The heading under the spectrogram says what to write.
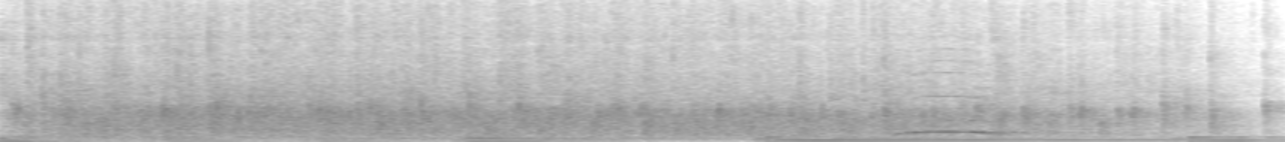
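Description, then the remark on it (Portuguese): A large crowd at a church service claps continuously in dense, steady applause for Jesus for several seconds, with sustained musical tones, like an organ or keyboard, held underneath. “Dê um forte aplauso a Jesus.”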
